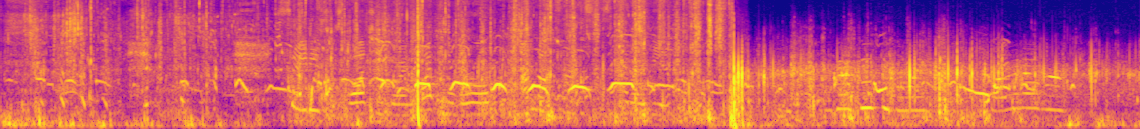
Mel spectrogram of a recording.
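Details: Six five-week-old Labrador Retriever puppies in the baby pool where they were born, now filled with water for play: rapid bursts of high, bending whimpers and squeals, overlapping a person talking and water sloshing.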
